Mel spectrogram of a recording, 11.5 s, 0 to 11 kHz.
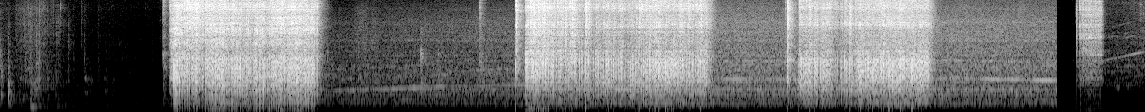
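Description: MIG welding with a Miller Multimatic 220: the arc sizzles in three separate runs of one to two seconds each as steel frame pieces are tacked together, with short blips of arc between them.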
